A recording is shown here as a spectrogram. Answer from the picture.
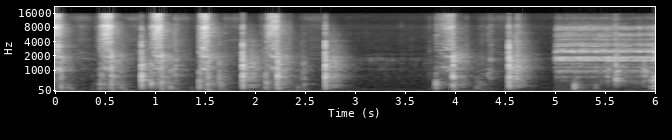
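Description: Hand pump of an Oregon 88-400 lube-oil extractor being stroked, about eight sharp pumping strokes with a short pause near the middle. About a second before the end a steady sucking noise starts, the hose drawing air with the last of the oil from a lawnmower engine's dipstick tube: the sign that the oil is almost all extracted.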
